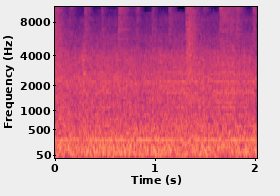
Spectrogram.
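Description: Opel Astra 1.6 CDTI four-cylinder turbodiesel running at a steady, unchanging speed on a chassis dynamometer, with a constant hum.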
